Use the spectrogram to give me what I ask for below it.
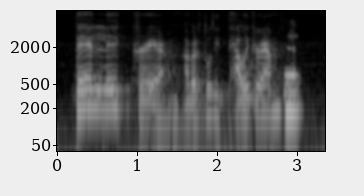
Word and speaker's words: Telegram: Es una E que se transforma en A. Mira. Telegram. Telegram.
